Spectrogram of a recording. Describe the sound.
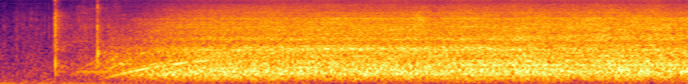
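Two sharp clicks come before a hair dryer spins up with a rising whine into a loud, steady rushing blow of heated air for drying hair, with no voices.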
